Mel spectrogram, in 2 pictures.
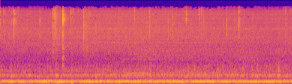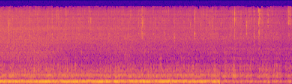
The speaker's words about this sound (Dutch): Je luisterde naar een eh, soundscape eh, gemaakt aan de hand van geluiden die zijn opgenomen in de avond in de pijp.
